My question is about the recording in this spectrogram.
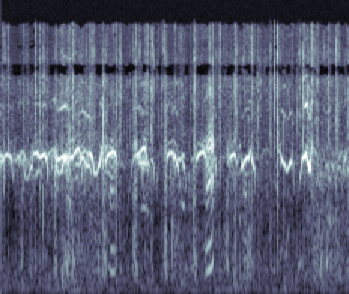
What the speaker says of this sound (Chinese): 这鸭子跑得飞快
